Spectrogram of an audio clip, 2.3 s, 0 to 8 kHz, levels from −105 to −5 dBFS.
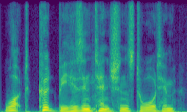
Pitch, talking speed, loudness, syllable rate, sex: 105 Hz, 180 wpm, -18 LUFS, 4.7 syllables/s, male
